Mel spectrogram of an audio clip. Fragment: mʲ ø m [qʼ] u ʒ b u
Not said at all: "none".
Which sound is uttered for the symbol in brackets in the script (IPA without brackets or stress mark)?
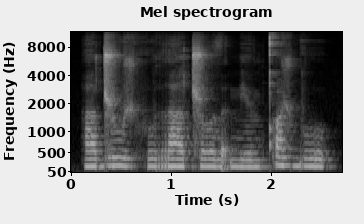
qʼ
